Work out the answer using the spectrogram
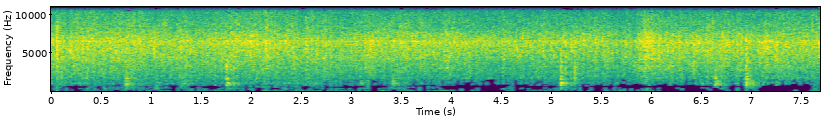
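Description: Tomato pieces, mustard seeds and curry leaves sizzling steadily in hot ghee and oil in a stainless steel pan, the tempering for a dal gravy. A spatula stirs them, scraping and lightly tapping the pan now and then.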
